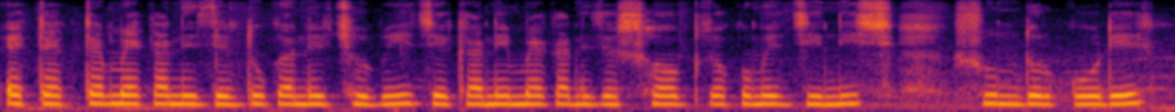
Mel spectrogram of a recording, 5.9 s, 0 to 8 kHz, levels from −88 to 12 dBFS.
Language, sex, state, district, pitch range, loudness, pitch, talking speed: Bengali, female, Tripura, West Tripura, 220-230 Hz, -14 LUFS, 220 Hz, 120 wpm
